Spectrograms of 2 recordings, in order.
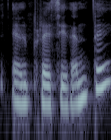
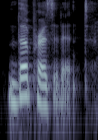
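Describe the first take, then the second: First: El presidente with Spanish vowels and stress on DEN; Spanish pronunciation. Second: Said in the usual way. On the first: Shown as a demonstration. Teacher contrasting English and Spanish: presidente stressed on DEN. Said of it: "they magically become Spanish words". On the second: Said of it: "end in E N T or A N T".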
